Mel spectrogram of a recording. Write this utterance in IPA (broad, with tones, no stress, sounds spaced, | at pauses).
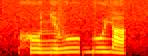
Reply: h oː˨ ɲ e˨ v uː˦ ɡ͡b uː˦ j a˨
